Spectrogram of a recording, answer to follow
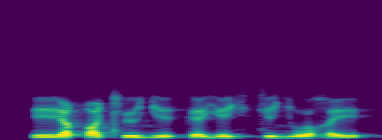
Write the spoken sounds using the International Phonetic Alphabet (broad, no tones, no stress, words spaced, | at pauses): ɪː qɔcʰʏʎɪː kɛjeçcɪʎ oʁe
